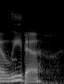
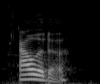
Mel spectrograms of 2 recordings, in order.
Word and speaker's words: Alida: Oh, that's how you say her name. – Yeah. – I was saying Alida. Ayo. She was on the board when I lived there. So yeah. That's okay. Say her name one more time. – Alida. – Alida. Wow. Would have never gotten there.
